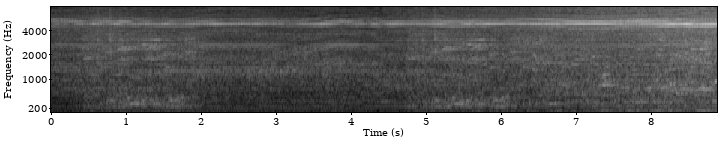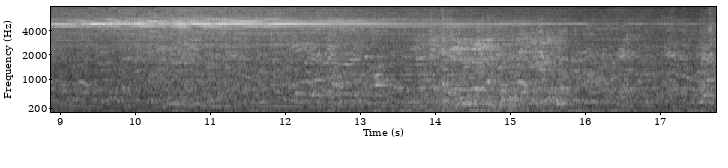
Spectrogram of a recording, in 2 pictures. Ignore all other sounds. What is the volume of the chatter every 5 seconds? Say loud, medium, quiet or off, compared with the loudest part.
off, medium, loud, loud.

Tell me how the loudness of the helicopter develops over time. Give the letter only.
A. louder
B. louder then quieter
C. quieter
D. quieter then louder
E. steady
B.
